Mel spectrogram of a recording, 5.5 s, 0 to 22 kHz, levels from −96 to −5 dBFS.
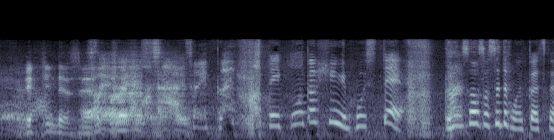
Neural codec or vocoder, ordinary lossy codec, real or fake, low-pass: codec, 16 kHz, 0.8 kbps, ZipCodec; none; fake; none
